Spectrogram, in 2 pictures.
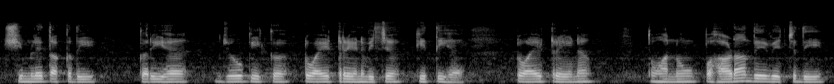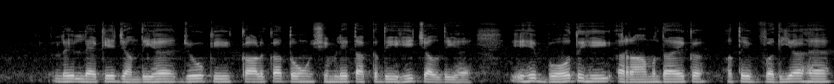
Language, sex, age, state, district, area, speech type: Punjabi, male, 18-30, Punjab, Mohali, urban, spontaneous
